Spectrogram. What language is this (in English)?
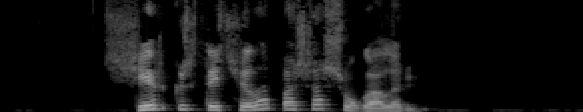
Mari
